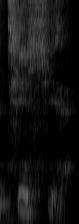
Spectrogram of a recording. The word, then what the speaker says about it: Tissier: If there's a le, it is not used unless there is only one syllable in the name itself. So le page is le page, but Laetitia is simply Tissier. So that means that Mr. Laetitia would just be Mess Tissier.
